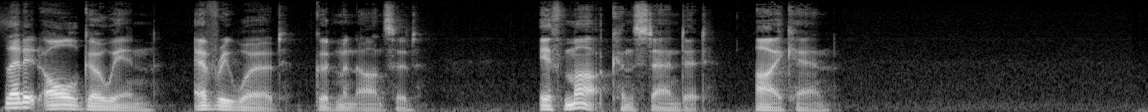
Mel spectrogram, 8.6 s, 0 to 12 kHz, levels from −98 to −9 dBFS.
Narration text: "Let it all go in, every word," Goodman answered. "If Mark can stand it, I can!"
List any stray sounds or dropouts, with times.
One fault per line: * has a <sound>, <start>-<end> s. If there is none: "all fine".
all fine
